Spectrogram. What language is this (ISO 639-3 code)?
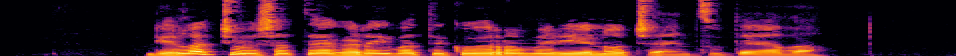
eus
